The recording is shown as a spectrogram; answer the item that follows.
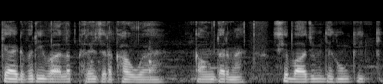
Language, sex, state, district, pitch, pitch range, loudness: Hindi, female, Madhya Pradesh, Katni, 125 Hz, 120-130 Hz, -18 LUFS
